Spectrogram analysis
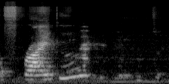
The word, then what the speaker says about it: frightened: okay frightened frightened frightened here you don't pronounce the final ending remember you go frightened frightened okay all right could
